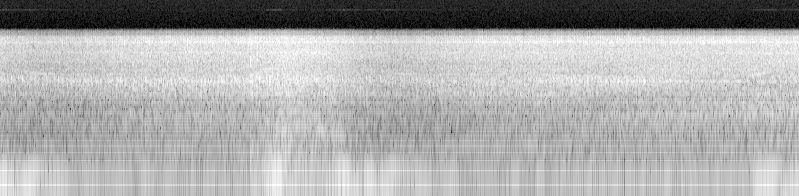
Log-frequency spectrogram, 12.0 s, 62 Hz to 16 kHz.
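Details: 2013 Hyundai Genesis Coupe 3.8 GDI V6 at warm idle: a light throttle blip brings a dull clunk-click from the throttle body.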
